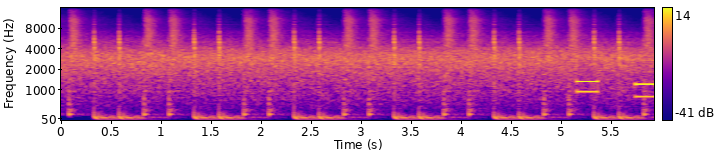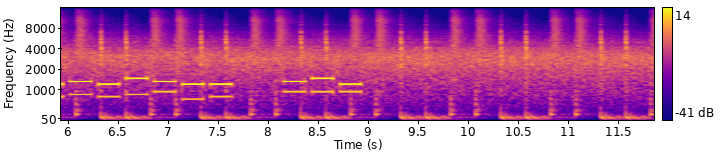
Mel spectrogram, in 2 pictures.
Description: DTMF, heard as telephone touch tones, dialled by machine, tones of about 210 ms, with phone line noise. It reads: 0 4849014 0#*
